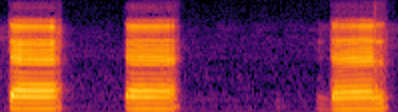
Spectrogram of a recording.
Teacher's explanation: সামনের ওপরে ২ দাঁতের গোড়া এবং আপনার জিহ্বার আগা একসাথে সংযুক্ত হয়ে তাটা উচ্চারিত হবে।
